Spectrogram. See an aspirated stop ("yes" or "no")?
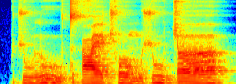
yes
